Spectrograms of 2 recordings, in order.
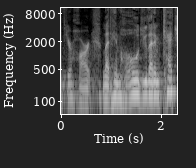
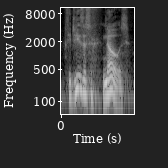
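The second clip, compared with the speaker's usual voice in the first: normal talking voice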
